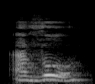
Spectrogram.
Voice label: "grandfather", brazilian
